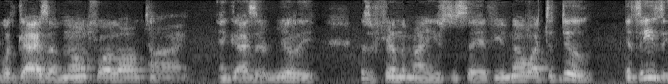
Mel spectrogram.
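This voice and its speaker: A man speaks with an American accent, and his voice is somewhat breathy. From Louisiana (New Orleans, Lake Charles), then Los Angeles. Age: 60s. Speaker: jazz saxophonist. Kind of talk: interview. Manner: relaxed, many fillers and restarts.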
